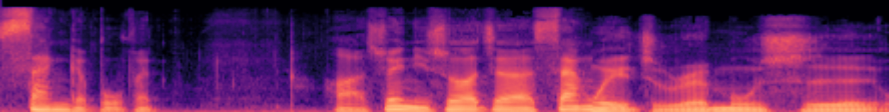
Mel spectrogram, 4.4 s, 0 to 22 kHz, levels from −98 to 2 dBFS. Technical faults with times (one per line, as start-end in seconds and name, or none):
2.95-4.45 section at the wrong speed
